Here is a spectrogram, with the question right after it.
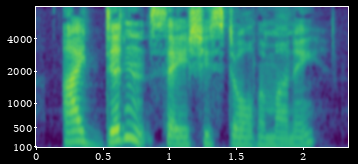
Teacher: Putting the stress on the word didn't means that I personally never said that.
